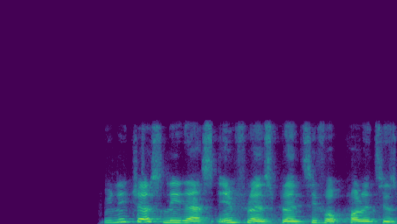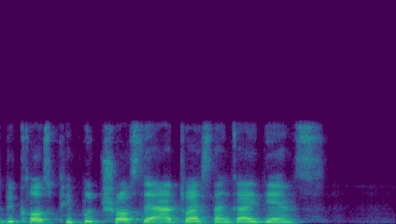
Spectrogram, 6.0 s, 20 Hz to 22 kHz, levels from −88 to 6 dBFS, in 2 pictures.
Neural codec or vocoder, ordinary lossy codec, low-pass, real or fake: none; none; 9.9 kHz; real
